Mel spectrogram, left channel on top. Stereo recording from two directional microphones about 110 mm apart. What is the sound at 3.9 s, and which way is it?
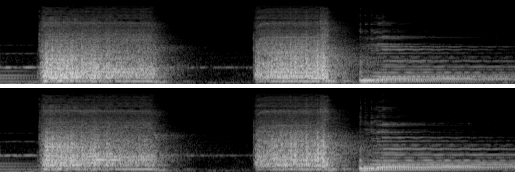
Music, 15° right (ahead or behind).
